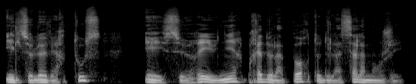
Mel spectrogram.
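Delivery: ordinary delivery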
